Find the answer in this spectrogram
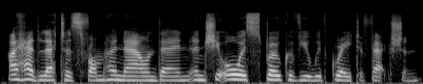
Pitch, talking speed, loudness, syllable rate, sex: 195 Hz, 240 wpm, -20 LUFS, 5.4 syllables/s, female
